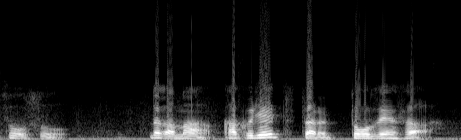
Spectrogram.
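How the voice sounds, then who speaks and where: His voice is fairly high, sing-song and fairly quick. He's a young Kansai-accented pro gamer and streamer lying down in a small room indoors, chatting casually on a livestream, musing hesitantly and letting thoughts trail off, all over muffled, thin, phone-like audio.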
